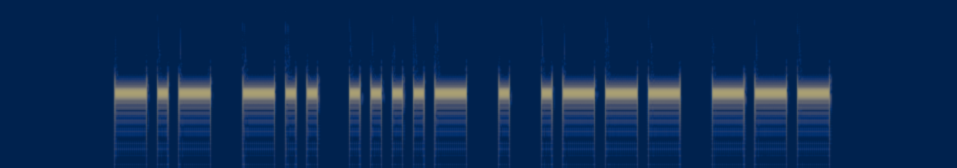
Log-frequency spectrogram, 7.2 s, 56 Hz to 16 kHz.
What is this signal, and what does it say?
Morse code, heard as a keyed tone, about 15 wpm, 700 Hz. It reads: KD4EJO
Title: USA Call Signs - 6 Characters - Repeated 3x - 15wpm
